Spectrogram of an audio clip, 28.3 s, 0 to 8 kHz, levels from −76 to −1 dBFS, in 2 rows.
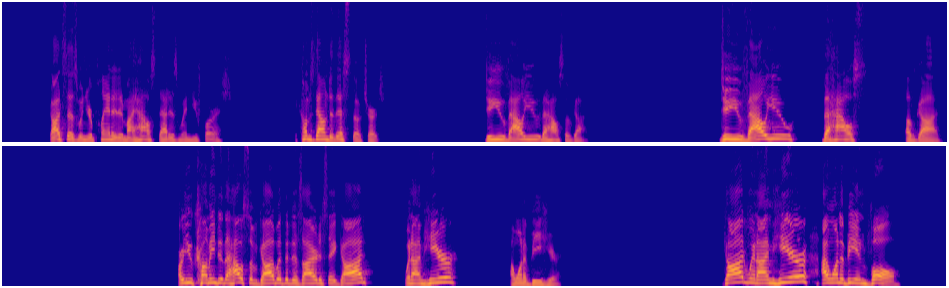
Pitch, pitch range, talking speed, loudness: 180 Hz, 150-210 Hz, 140 wpm, -24 LUFS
